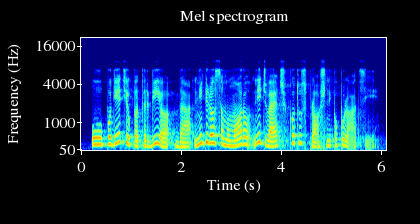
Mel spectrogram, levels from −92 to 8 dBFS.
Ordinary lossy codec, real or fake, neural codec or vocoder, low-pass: Opus, 32 kbps; fake; codec, 16 kHz, 4 kbps, FunCodec, trained on LibriTTS, 50 frames a second; 7.2 kHz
